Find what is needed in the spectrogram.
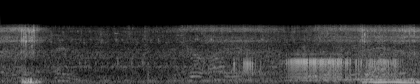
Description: my pup snoring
